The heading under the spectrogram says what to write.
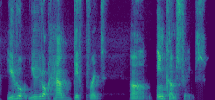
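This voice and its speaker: Fairly slow delivery with vocal fry and very wide pitch swings over a quiet background. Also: man. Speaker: podcast host and business consultant. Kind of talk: casual podcast chat, business talk. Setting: video podcast recording.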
